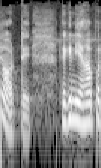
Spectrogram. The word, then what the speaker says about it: haute: इधर या तो हॉटे इन द, अब देखो इधर ऑटे इसे बोलते ऑटे, ऑटे इन द विंटर। अब सही से प्रोनाउंसिएट करेंगे, ये फ्रेंच वर्ड है HAUTE, जो वर्ड दे रखा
